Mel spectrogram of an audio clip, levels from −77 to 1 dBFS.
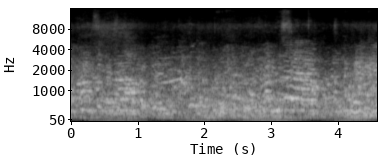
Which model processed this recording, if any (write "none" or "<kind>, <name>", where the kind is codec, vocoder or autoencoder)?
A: none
